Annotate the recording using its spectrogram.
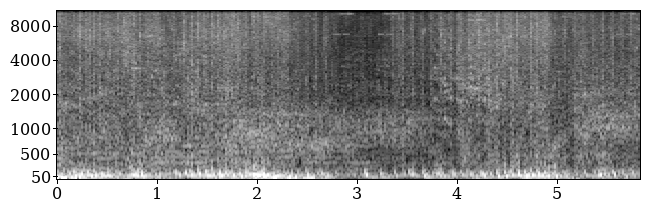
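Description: Rapid energy gunfire crackles and booms.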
